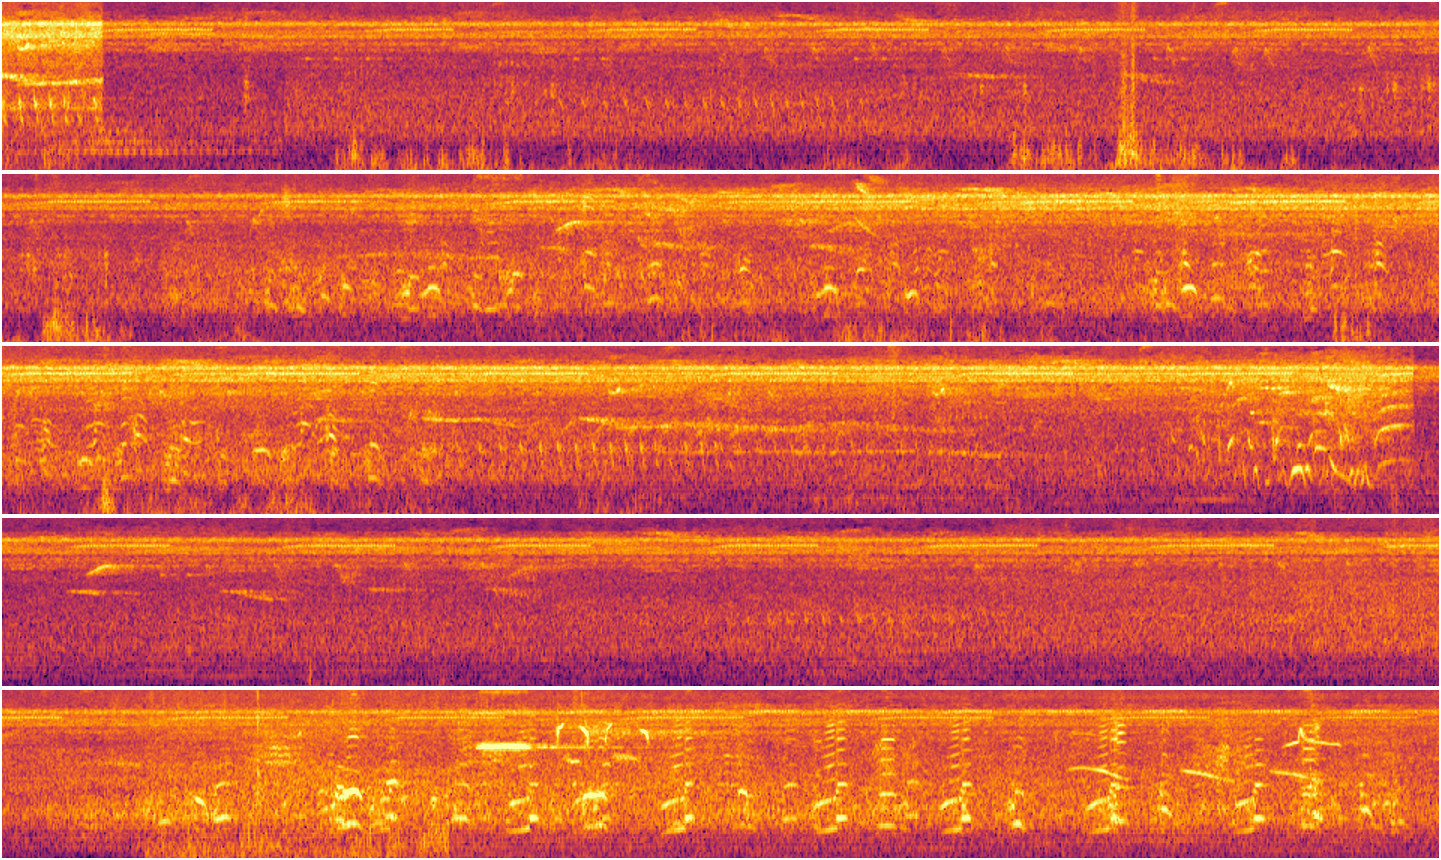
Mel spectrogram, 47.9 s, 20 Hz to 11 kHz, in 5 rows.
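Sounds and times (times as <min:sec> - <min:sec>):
geese honking: 0:00.0 - 0:28.6, 0:38.6 - 0:47.9.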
